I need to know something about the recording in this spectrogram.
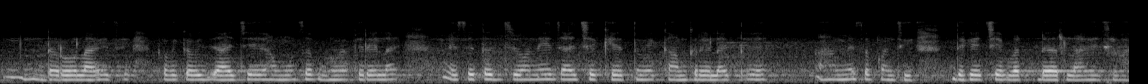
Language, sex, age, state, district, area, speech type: Maithili, female, 18-30, Bihar, Purnia, rural, spontaneous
